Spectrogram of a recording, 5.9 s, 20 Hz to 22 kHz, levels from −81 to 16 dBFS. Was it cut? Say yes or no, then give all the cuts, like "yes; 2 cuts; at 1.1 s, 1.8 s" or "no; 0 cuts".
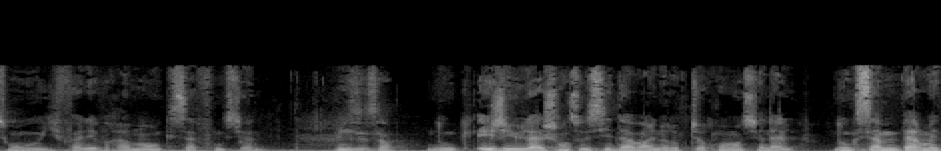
yes; 1 cut; at 2.9 s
